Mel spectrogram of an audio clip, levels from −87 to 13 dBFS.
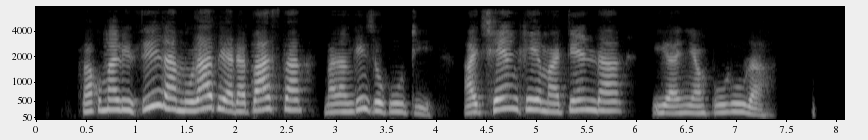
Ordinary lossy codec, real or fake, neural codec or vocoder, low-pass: AAC, 32 kbps; fake; codec, 16 kHz, 1 kbps, FunCodec, trained on Chinese and English, 50 frames a second; 7.2 kHz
